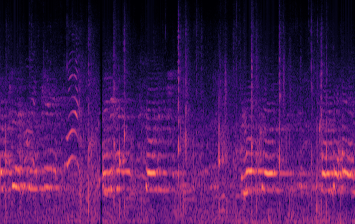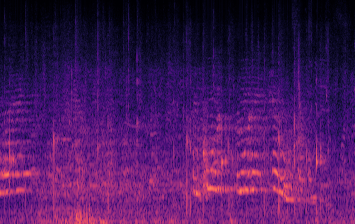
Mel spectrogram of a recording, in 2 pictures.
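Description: Pickleball rally: intermittent sharp pops of paddles striking a plastic ball, over voices talking throughout.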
